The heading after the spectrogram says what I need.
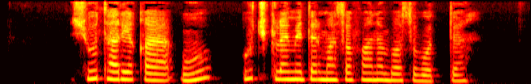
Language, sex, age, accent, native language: Uzbek, female, 19-29, Jizzax, Uzbek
